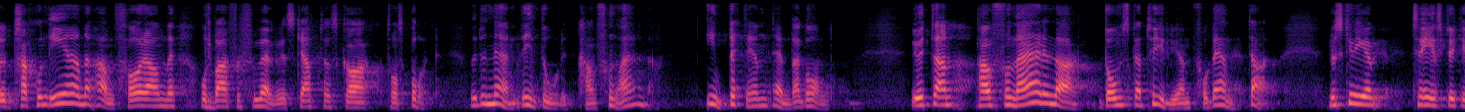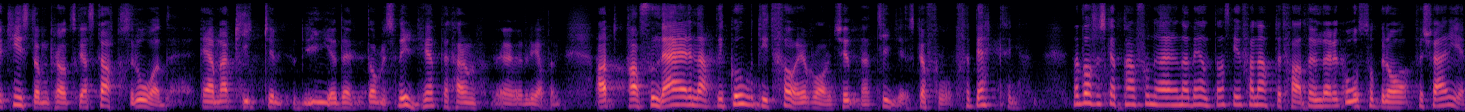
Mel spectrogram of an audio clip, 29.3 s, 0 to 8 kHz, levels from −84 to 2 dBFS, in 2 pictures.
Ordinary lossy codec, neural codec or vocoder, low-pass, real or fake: MP3, 64 kbps; codec, 16 kHz, 1 kbps, FunCodec, trained on LibriTTS, 50 frames a second; 7.2 kHz; fake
